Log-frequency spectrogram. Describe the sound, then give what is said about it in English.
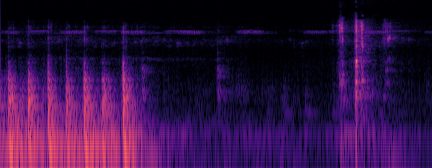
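A man raps on the wooden door of a house in the evening: a quick series of about six sharp knocks, fairly loud, followed by quieter shuffling and a couple of brief louder thumps near the end. “They saw Lem Foster rapping on the door.”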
